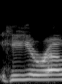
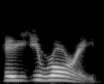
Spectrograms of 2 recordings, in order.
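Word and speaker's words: Hiyori: anyway she shows up she shows up outside hero or whatever her name is yeah well she show hiori hiori okay okay it's that's difficult to pronounce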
